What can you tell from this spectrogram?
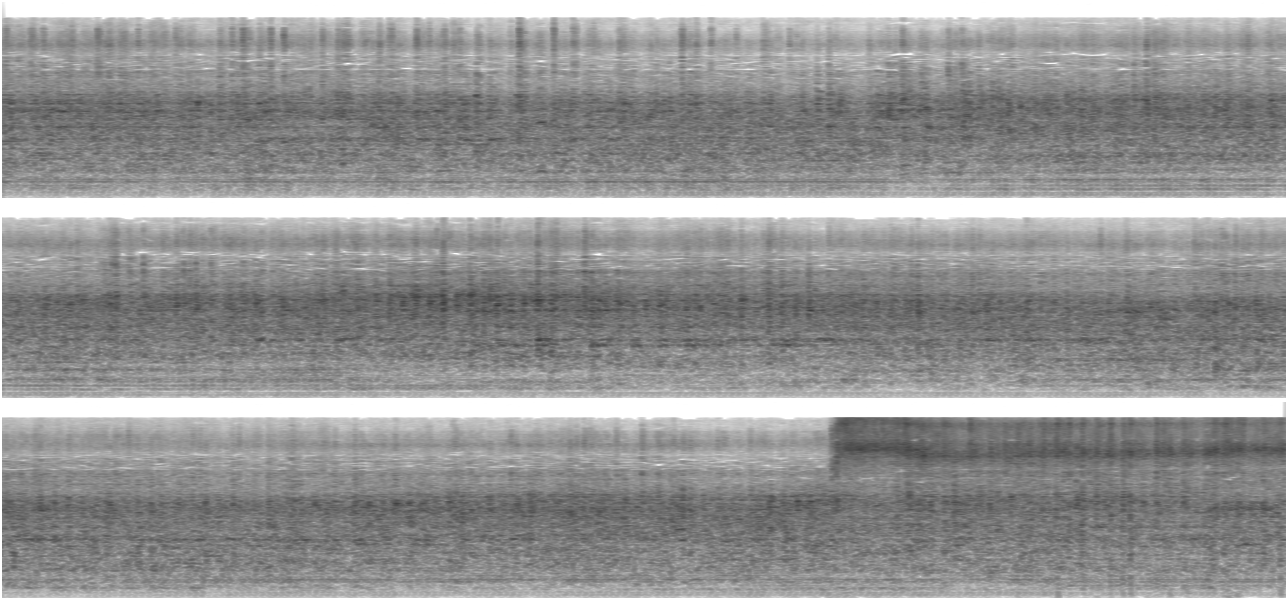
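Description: Areca nut cracking machine running, driven by a small engine: a steady, dense clatter and crackle of nuts being cracked over the engine's even running hum. Near the end a higher hiss joins in suddenly.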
